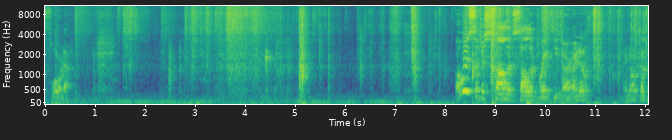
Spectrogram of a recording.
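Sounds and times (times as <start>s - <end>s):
low steady hum: 0.0s - 12.0s
cardboard and wrappers rustling: 0.7s - 12.0s.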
